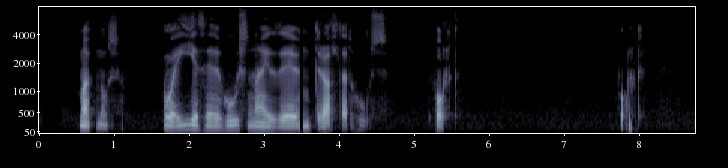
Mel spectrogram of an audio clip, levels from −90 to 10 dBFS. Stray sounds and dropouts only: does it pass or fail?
fail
